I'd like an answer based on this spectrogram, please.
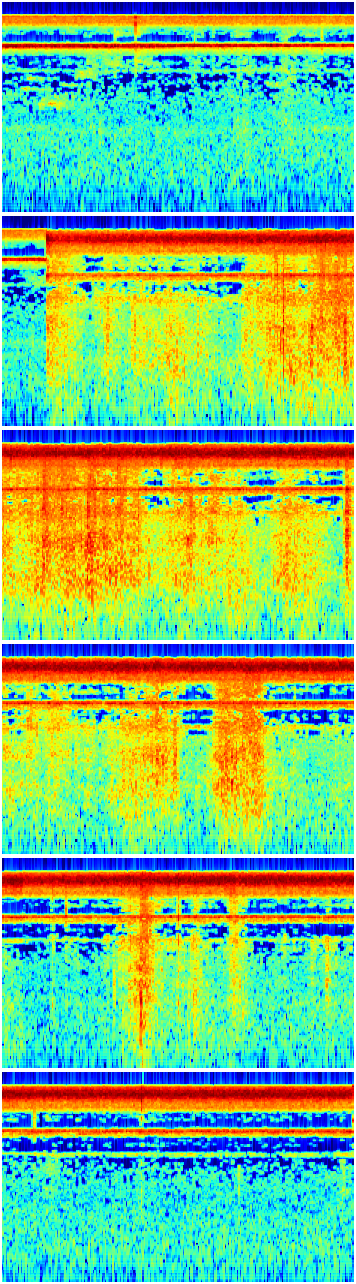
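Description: Forest insect chorus buzzing at a steady high pitch, jumping louder and shriller about five seconds in. Under it come rustling and scattered knocks of tent fabric and poles being handled.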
